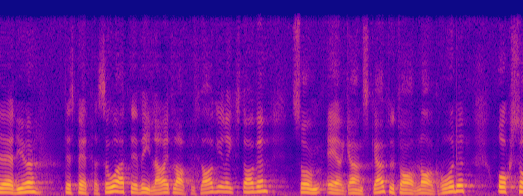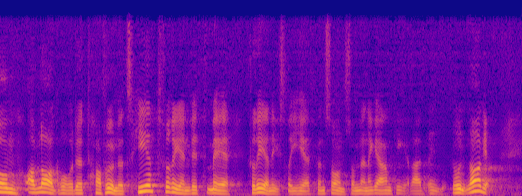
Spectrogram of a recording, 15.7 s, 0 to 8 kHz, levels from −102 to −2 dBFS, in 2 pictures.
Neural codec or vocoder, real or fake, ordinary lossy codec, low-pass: codec, 24 kHz, 1.2 kbps, DualCodec; fake; none; 7.2 kHz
